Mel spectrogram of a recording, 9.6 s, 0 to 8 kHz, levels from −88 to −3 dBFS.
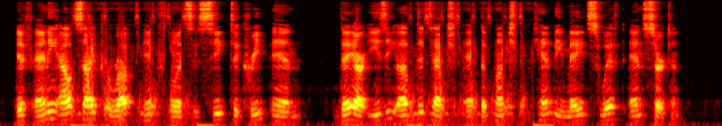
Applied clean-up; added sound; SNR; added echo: neural separator model SepFormer DNS4.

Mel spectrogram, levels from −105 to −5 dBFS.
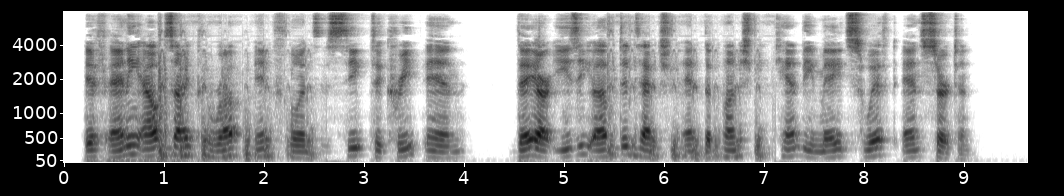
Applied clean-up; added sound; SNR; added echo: neural mask model DeepFilterNet 3.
